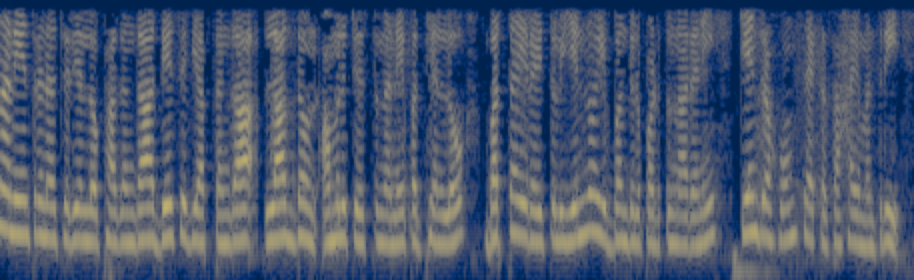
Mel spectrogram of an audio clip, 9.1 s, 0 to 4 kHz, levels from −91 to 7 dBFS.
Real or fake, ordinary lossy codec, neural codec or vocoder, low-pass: real; AAC, 24 kbps; none; 3.6 kHz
